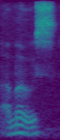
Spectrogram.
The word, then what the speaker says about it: Ammous: That's exactly how you pronounce his name, Ammous. And it's spelled A-M-M-O-U-S. A-M-M-O-U-S.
